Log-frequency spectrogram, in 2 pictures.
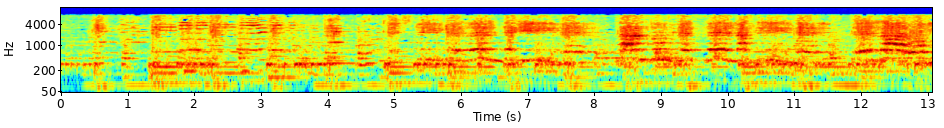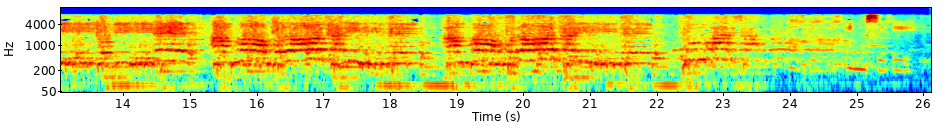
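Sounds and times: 
instrumental backing from a cassette tape: 0.0 - 25.1
girls' choir singing from a cassette tape: 4.9 - 25.2.

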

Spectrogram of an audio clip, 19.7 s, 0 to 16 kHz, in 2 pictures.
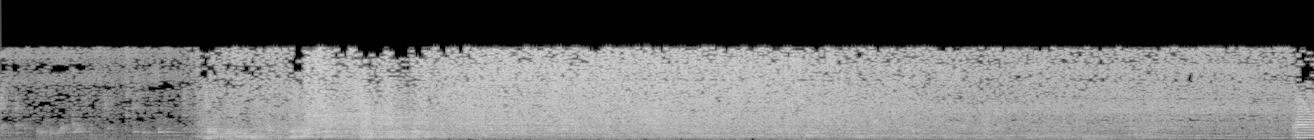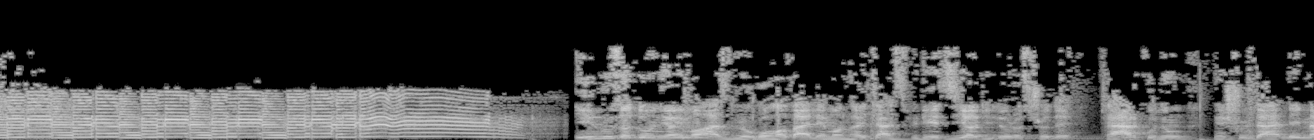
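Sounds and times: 
rushing flushing water: 0.0 - 10.4
bright synthesized melody of quick stepping tones: 9.7 - 14.1
speech: 14.5 - 19.7.

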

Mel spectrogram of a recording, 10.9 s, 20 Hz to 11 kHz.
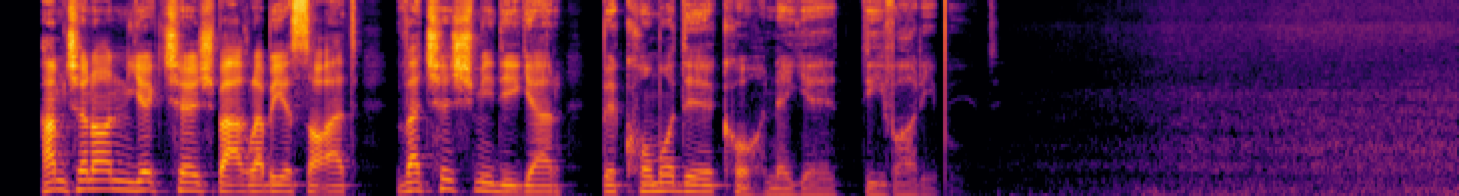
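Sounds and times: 
speech: 0.4 - 7.2
sea waves washing against the shore: 7.5 - 10.9.

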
